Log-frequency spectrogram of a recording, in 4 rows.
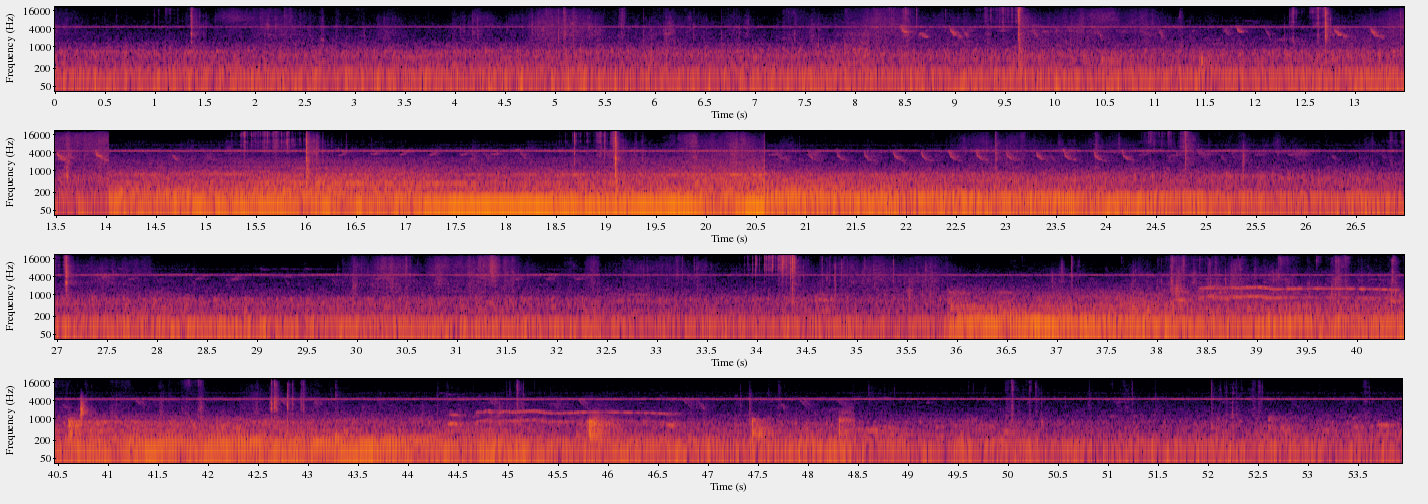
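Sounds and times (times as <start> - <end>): high-pitched insect drone: 13.5 - 32.2, 33.4 - 53.9
low rumble: 14.0 - 29.5, 34.8 - 44.7.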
